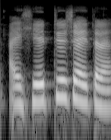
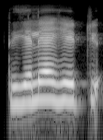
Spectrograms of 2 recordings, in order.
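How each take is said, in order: First: Said in the usual way. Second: Really, I hate you drawn out slowly and louder; each word of Really, I hate you spaced out and pressed; slow emphatic repeat. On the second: Acted. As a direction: lean hard on Really, I hate you, stretching every word.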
